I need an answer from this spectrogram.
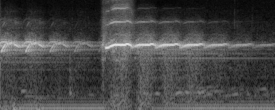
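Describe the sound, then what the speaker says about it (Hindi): A person whistles during a nautanki folk theatre show in Bahapur, holding a long, steady, piercing note close by, with a brief louder burst partway through over a low background hum. "हम सीटी मारा"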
